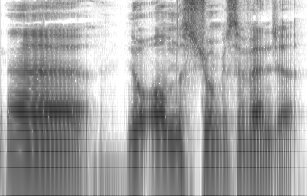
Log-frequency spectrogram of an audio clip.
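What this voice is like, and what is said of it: Imitates Thor's voice. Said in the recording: “That was a beautiful Thor impersonation.”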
